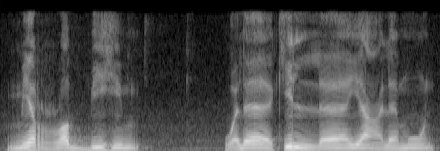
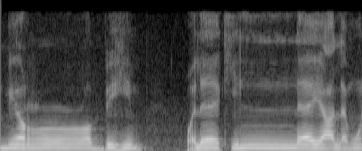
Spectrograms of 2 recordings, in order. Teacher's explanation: من غير غنة في اللام والراء · Shown in: first take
